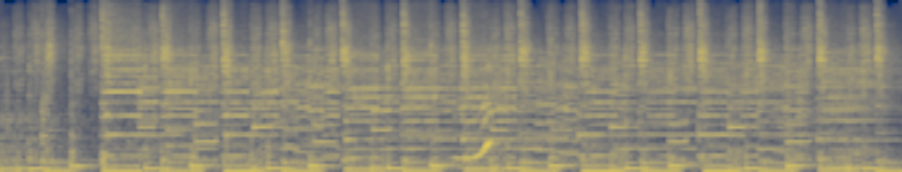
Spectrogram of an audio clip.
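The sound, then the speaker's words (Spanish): An accordion plays a lively, continuous melody over a steady, bouncing bass rhythm. The music is loud, with no voices. “Y ahora viene el acordeón.”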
